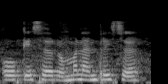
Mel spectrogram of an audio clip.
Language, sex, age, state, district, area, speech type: Tamil, female, 30-45, Tamil Nadu, Tiruvallur, urban, spontaneous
